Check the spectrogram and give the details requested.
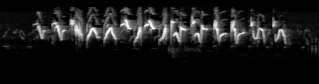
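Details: Indigo bunting giving a fast run of about thirteen high, sharp up-and-down chirped notes, evenly paced over nearly four seconds, with little else around.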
